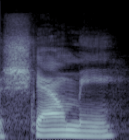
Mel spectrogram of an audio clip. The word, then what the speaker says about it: Xiaomi: xiaomi i should probably look up how to pronounce that correctly according to marquise brownlee that's the xiaomi me11 i always think of like shout you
